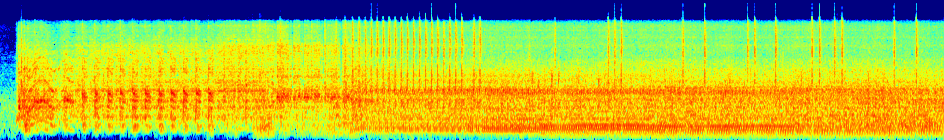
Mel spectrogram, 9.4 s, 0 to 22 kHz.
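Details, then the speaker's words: 1991 Dodge Stealth 3.0L twin-turbo Mitsubishi engine, started right after fogging it for winter through the recommended booster hose; loud, sharp metallic pinging knock repeating with engine speed, seemingly from inside the head; owner suspects broken roller rocker, lifter or rod, unconfirmed. "all right you hear that pinging in there that's super loud it sounds like it's going to break"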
